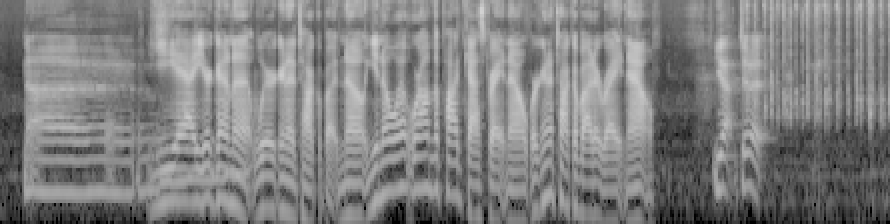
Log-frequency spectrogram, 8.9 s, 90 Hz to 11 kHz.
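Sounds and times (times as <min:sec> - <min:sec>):
speech: 0:00.2 - 0:01.0, 0:01.6 - 0:07.8
computer keyboard typing: 0:07.6 - 0:08.8.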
